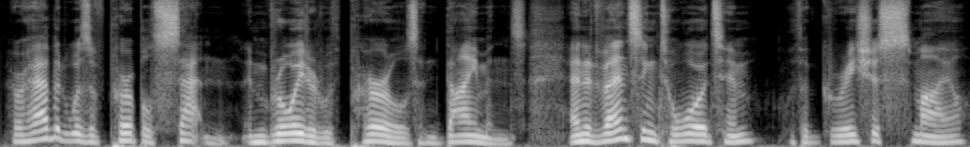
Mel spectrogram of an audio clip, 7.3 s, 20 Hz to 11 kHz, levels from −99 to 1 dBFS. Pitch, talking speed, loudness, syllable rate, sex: 145 Hz, 155 wpm, -20 LUFS, 4.8 syllables/s, male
